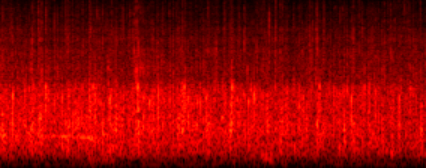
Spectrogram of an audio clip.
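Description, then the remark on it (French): A crowd applauds steadily, a dense wash of many hands clapping at once that holds an even, fairly loud level throughout without fading. “Ah, applaudissez plus fort que ça, ils le font chaque semaine.”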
